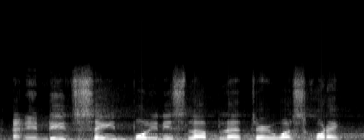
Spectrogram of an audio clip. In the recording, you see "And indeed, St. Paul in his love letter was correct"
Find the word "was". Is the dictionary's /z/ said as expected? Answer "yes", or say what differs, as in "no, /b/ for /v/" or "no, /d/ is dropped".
no, /s/ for /z/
